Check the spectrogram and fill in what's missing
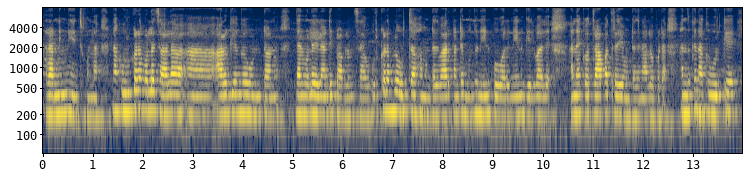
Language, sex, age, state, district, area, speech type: Telugu, female, 18-30, Telangana, Nagarkurnool, rural, spontaneous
